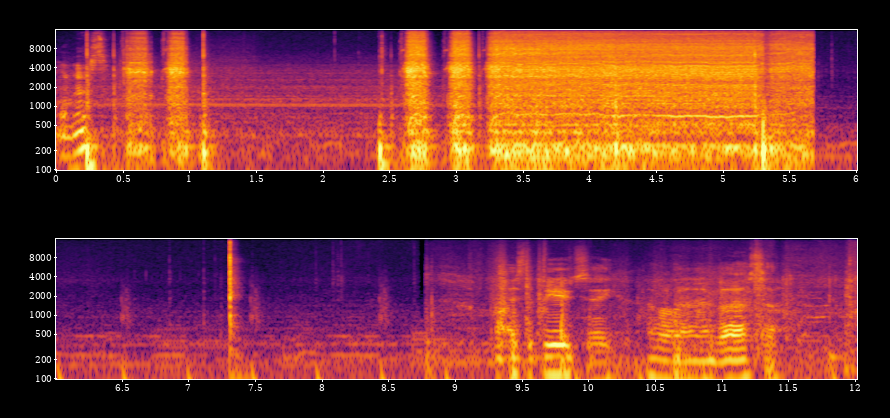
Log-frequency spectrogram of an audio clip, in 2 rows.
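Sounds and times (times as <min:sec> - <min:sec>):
power drill boring through wood: 0:00.4 - 0:01.1, 0:02.5 - 0:05.7.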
